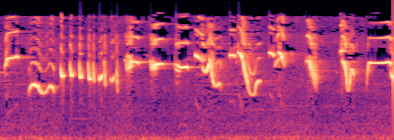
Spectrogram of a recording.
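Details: Oriental magpie-robin song used as a lure to provoke lazy birds into singing: clear varied whistles, rapid repeated chirps and sweeping slurred notes in quick succession, loud and clean with no other sounds.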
